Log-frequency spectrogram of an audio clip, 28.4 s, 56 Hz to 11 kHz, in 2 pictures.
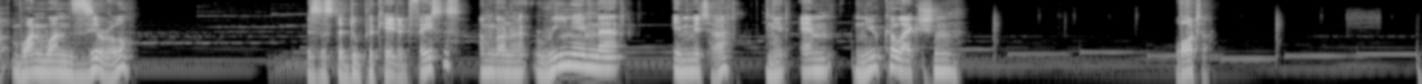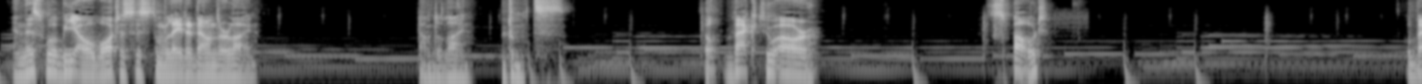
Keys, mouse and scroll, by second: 2.5 g, 4.7 F2, 6.8 t, 7.6 m, 20.7 click, 21.1 scroll down 1, 21.3 shift+middle click, 23.0 F2, 26.5 Tab, 27.8 shift+middle click, 28.3-28.4 scroll up 1.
